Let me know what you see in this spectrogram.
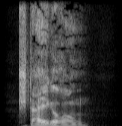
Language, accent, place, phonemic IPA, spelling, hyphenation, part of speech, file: German, Germany, Berlin, /ˈʃtaɪ̯ɡəʁʊŋ/, Steigerung, Stei‧ge‧rung, noun, De-Steigerung.ogg
- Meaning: 1. increase 2. comparison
